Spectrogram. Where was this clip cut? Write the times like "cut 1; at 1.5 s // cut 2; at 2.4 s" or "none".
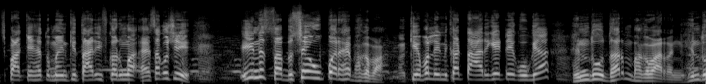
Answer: cut 1; at 4.0 s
